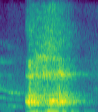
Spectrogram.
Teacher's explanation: हम गले में हा वाली ध्वनि हमारी कंठ से निकलती है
